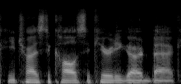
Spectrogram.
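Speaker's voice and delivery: ordinary talk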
